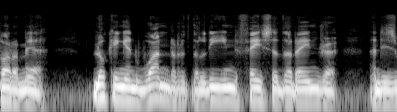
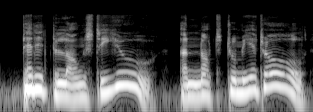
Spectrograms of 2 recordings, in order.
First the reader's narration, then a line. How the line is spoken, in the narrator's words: cried Frodo in amazement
